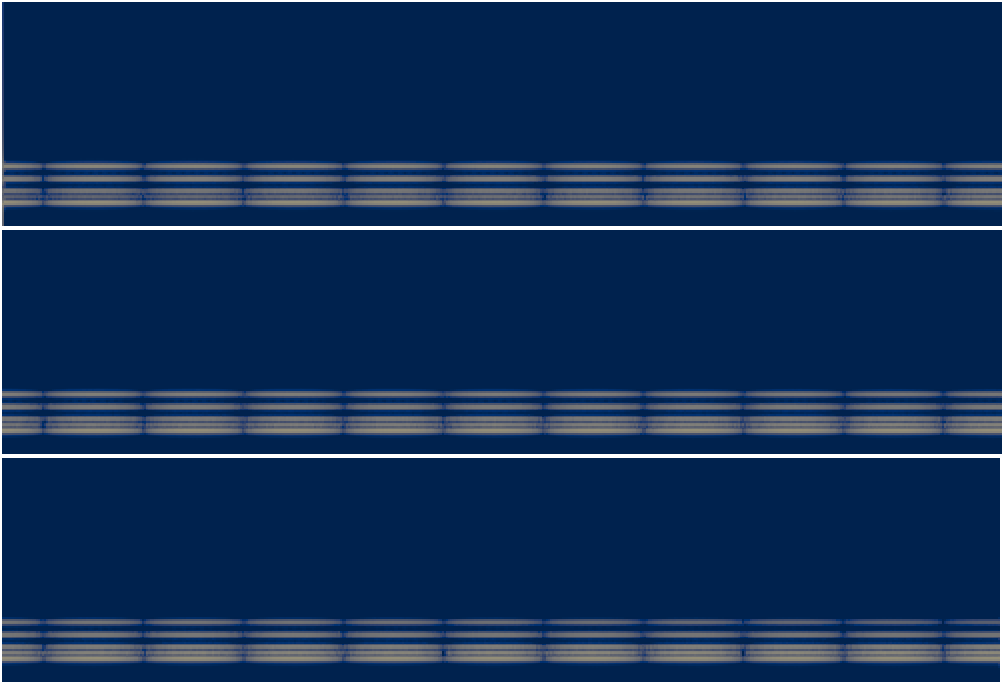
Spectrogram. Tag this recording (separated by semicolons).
multisample; pad; synth; organ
